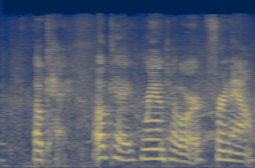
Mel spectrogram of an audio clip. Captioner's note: crowd applauding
